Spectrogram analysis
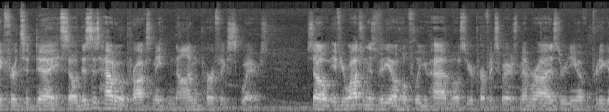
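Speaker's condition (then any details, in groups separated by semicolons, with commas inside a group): No condition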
